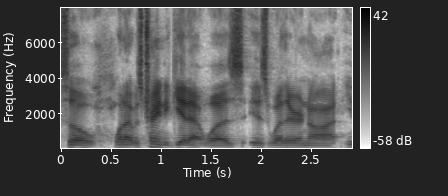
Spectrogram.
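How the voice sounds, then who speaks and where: A man is speaking at a medium pitch. He keeps up a fairly quick pace. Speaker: audience member, local musician. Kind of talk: audience question at panel. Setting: live panel event with audience, handheld mic. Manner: loud.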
